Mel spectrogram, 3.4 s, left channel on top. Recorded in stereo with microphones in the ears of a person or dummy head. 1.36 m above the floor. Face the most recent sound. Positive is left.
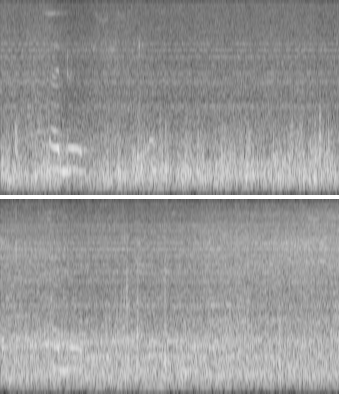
turn(degrees=5)  # may be behind; listen again after turning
